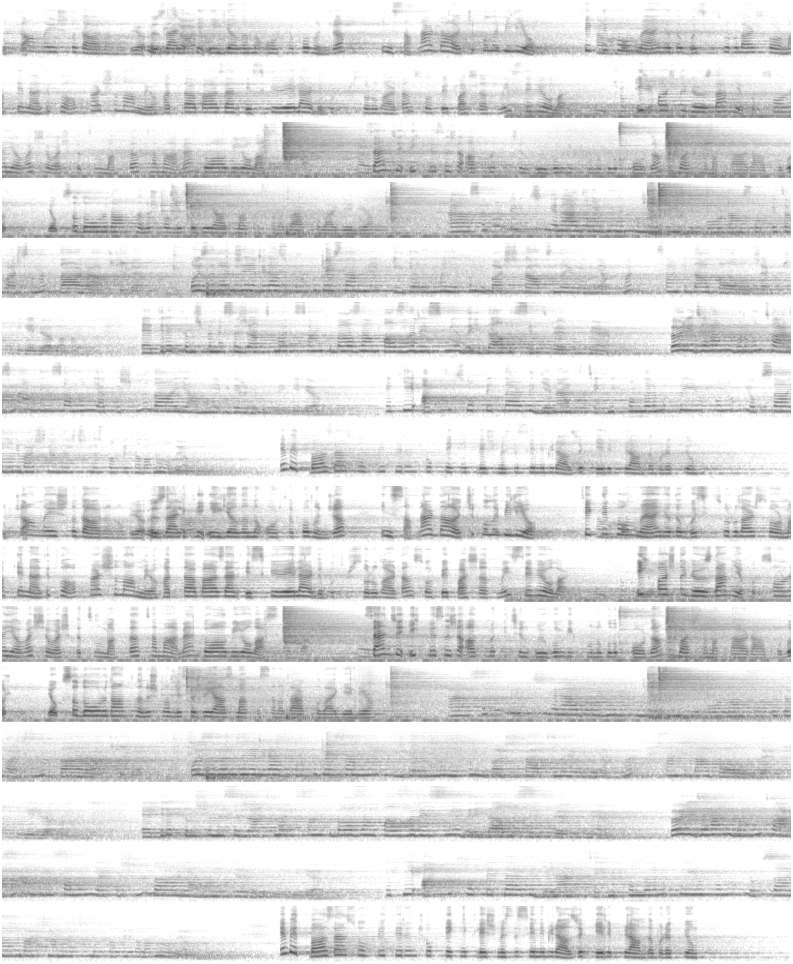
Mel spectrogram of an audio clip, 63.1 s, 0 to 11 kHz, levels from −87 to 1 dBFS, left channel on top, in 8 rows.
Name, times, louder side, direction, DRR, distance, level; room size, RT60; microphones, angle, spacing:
voice 1, 0.0-3.4 3.8-5.4 5.8-13.6 14.2-18.9 19.5-23.8 24.1-27.4 58.0-62.2, right 4 dB, 55° right, 15 dB, 0.6 m, -38 dB
voice 2, 1.4-2.0 5.9-6.2 13.8-13.9 14.2-14.4 19.3-19.5 28.1-33.0 33.4-37.9 38.2-39.2 39.5-40.2 40.8-45.6 46.1-50.5 51.2-57.2, left 1 dB, 55° left, 2 dB, 2.4 m, -43 dB
sound 1, 12.9-30.1, left 2 dB, 35° left, 0.7 m, -50 dB
sound 2, 18.2-35.1, left 3 dB, 20° left, 1.3 m, -44 dB
sound 3, 24.1-43.2, right 2 dB, 85° right, 5.9 m, -63 dB
26.0 x 18.0 x 9.7 m, 2.9 s
head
